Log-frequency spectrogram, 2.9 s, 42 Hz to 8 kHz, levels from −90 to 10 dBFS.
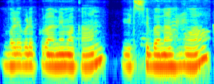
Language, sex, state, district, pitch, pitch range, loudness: Hindi, male, Chhattisgarh, Bilaspur, 135 Hz, 130-140 Hz, -15 LUFS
